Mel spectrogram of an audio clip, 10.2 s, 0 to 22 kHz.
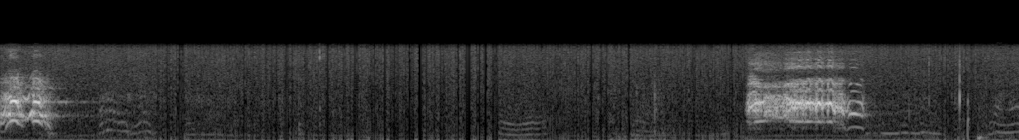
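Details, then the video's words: Young Rhode Island Red rooster, three and a half months old, finding his voice with a first crow: one loud hoarse harmonic crow of about a second near the end, a shorter squawk at the start, soft voices between. "Our rooster found his voice today. Rhode island red 3 1/2 months"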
